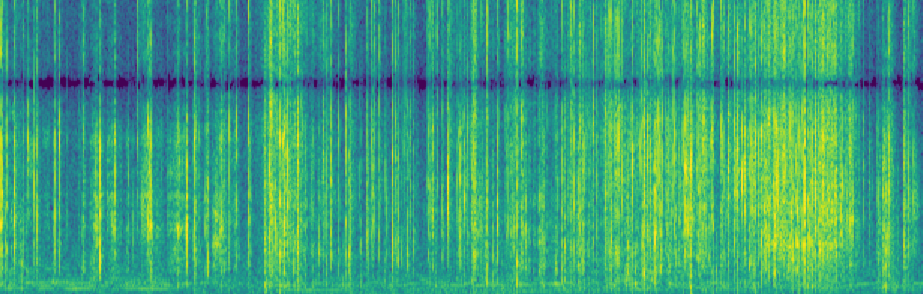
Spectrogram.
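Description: Packaging crinkling and crackling continuously as it is handled and unwrapped, a dense, irregular crackle throughout.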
